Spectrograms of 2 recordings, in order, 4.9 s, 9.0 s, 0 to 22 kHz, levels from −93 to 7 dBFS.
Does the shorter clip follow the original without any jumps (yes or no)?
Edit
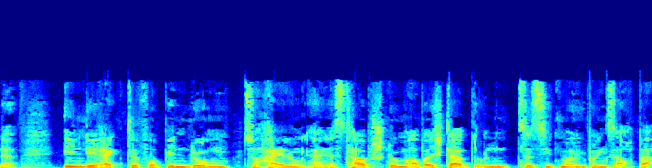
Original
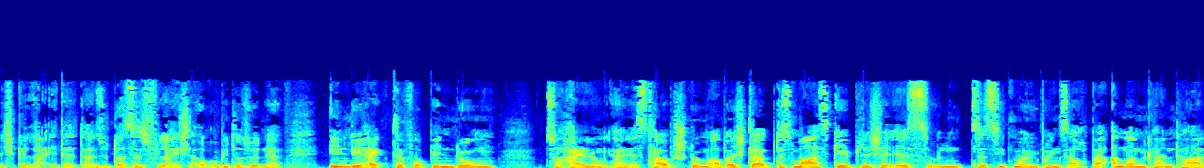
no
